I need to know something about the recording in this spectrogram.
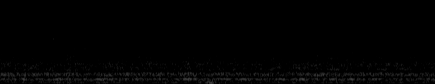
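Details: Honey bees kept for honey farming give a steady, low droning hum with layered tones, unbroken throughout and without other clear sounds.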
